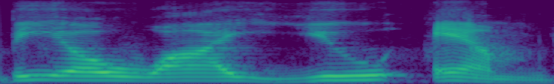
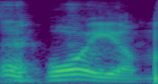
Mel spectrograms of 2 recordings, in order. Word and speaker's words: Boyum: And that's Randy Boyum, Boyum, just so you spell that correctly. It's like Goyum, except he's Norwegian. So it's Boyum.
